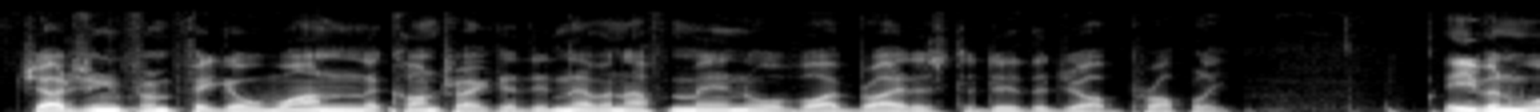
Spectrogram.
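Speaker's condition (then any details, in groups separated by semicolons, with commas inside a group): No condition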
